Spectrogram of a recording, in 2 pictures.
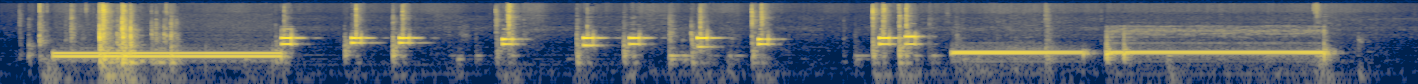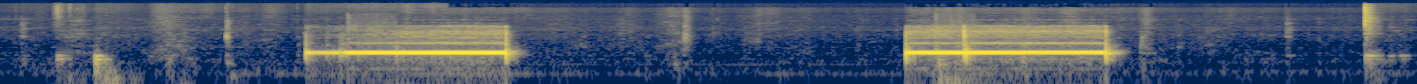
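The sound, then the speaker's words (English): A steady telephone dial tone, then a quick run of about nine dual-tone keypad beeps as a call is placed to a business in Nashville, Tennessee, followed by longer ringing tones repeating with pauses between them. Clear, with no voices. “We're going to make a phone call.”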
